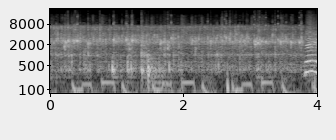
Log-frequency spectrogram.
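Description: Long-sliced onions fry loudly in hot ghee and oil for a mutton biryani, a close, dense crackling sizzle with rhythmic scraping of a spatula against the pan throughout.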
